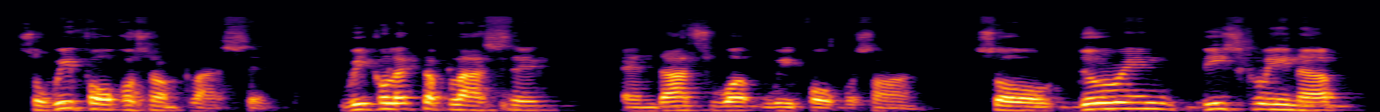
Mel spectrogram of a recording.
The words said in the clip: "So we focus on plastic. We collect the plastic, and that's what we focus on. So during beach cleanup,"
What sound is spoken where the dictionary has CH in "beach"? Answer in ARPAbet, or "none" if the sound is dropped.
S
